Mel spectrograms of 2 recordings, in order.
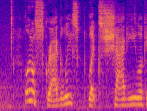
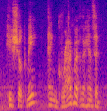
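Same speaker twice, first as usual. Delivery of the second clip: usual speaking voice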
